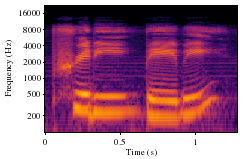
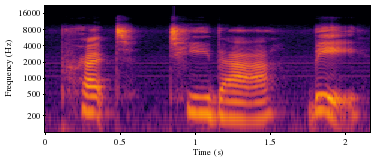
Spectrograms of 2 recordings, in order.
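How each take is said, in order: First: Said in the usual way. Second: Slow "pret ti ba bi", each syllable cut apart; wrong syllable split. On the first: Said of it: "the example I have here". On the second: Shown as a demonstration. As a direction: chop "pret ti ba bi" into separate beats. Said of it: "as opposed to prit-ti-ba-bi".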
